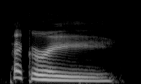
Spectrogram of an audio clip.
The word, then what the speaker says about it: peccary: Peccary? – Peccary. – Yeah, like peck, like pecker.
